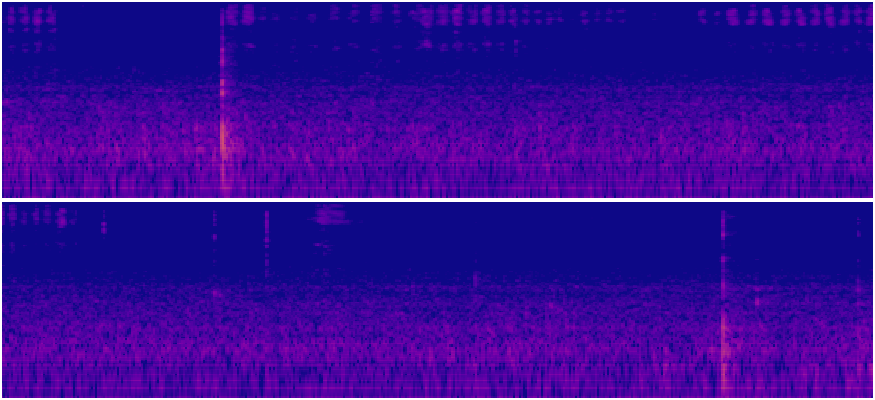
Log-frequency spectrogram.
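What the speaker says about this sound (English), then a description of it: "Erase all this." An eraser rubs writing off a lecture-hall board. It makes a continuous soft scrubbing texture throughout, broken by two sharp taps.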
